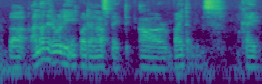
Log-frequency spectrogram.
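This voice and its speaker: Speaking with a non-native accent, a man talks at a moderate pace with a fairly low pitch. His tone is dark and mellow, and somewhat breathy. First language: not English. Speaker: podcast host. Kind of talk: casual monologue. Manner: casual, conversational.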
